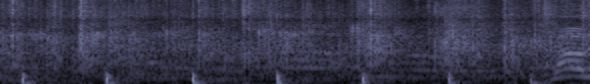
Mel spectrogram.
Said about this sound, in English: If you can give the Lord a good hand clap of praise before we're seated.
